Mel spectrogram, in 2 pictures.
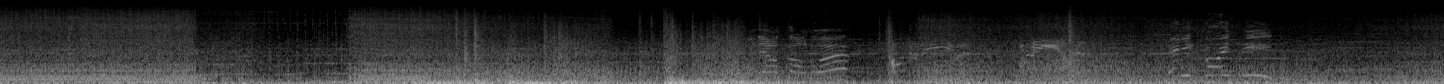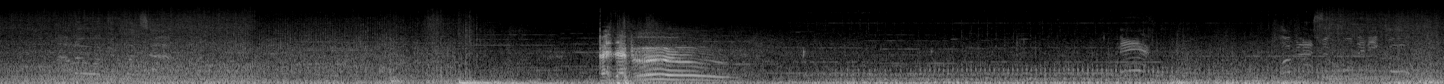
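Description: A rotary machine gun fires in rapid bursts.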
